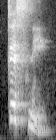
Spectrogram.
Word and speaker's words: Disney: mouse oh my gosh we say this knee all right this knee disney stanley stanley is the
